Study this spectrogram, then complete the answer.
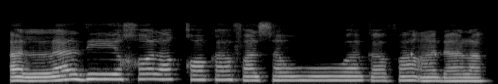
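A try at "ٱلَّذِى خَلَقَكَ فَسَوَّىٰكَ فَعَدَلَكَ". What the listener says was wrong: Enggak, bukan ditahan. Ditekan terus dipanjangin 2 harokat. Fasawwaka.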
